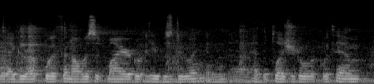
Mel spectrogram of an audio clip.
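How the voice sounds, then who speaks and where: Someone with an American accent talks at a very fast pace amid noticeable background noise and audible room echo. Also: man. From US Pacific Northwest, Bellingham, Washington. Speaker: singer-songwriter. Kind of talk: interview. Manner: soft-spoken; halting. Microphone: too far from the mic.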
